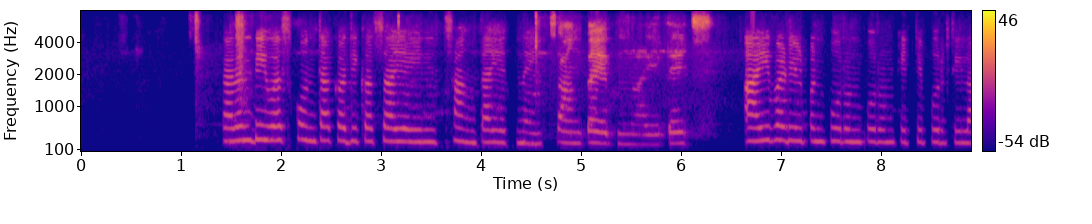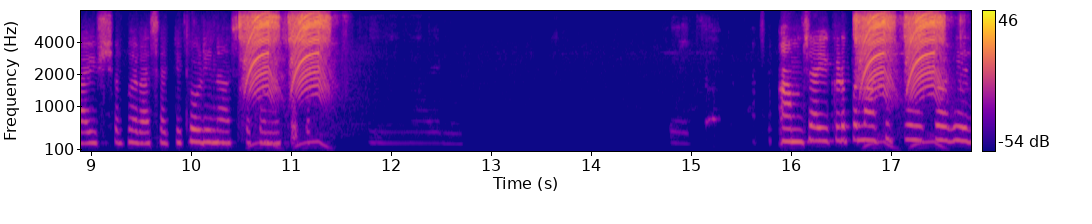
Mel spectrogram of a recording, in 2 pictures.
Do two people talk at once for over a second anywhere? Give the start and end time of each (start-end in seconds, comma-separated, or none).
none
